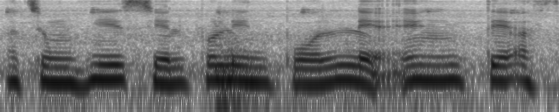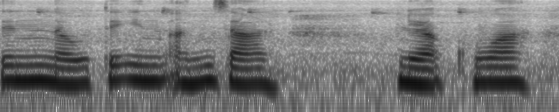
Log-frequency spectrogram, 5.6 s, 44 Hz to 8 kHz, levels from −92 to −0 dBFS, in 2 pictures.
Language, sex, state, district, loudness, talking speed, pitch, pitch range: Mizo, female, Mizoram, Aizawl, -15 LUFS, 160 wpm, 180 Hz, 170-190 Hz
